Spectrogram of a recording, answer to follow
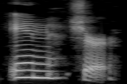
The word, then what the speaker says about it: insure: So notice the difference in pronunciation. A-sure with an A sound and insure with a in sound.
